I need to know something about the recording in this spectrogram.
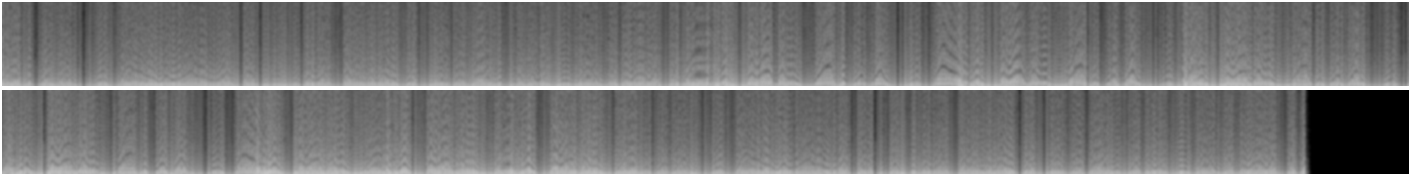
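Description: Sampled keys notes played through Renoise's Decimator filter, its frequency stepped at random by an envelope, so the sustained tone flickers and crackles rapidly while the notes change a few times. The same random sequence runs again for each note played. The sound cuts off suddenly near the end.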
